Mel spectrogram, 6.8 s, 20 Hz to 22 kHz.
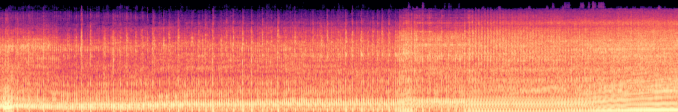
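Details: Restored old Stihl 026 two-stroke chainsaw after carburetor cleaning, cutting wood with a rusty, dull chain: strong steady snarl dips slightly as the chain bites, then revs back freely; oiling properly, chain loosening up, healthy saw.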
